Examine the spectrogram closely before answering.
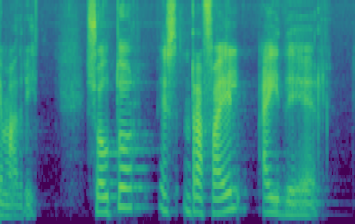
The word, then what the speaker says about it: Háyder: su autor es rafael háyder lo pronunció así tal cual se escribe porque en realidad hay de er no es un apellido extranjero háyder es el seudónimo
